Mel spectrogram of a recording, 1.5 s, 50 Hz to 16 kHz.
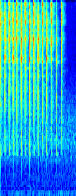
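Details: Bosch actuator unit from BMW E36 M3, previously sticky with heavy carbon buildup, after degreasing; crisp even clicking about ten per second for just over a second then stops; actuator now cycles freely.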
